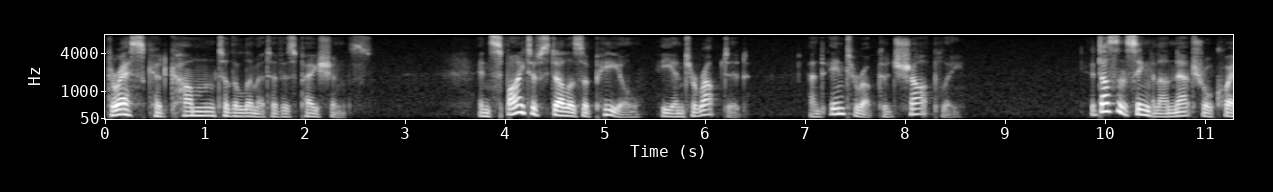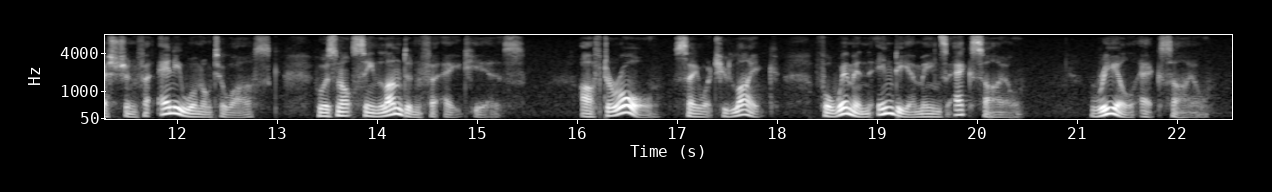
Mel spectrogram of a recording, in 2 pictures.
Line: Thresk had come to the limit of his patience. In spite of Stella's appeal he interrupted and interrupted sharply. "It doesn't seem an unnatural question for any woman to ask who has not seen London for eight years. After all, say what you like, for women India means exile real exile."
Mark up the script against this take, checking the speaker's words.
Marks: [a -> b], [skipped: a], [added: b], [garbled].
Thresk had come to the limit of his patience. In spite of Stella's appeal he interrupted and interrupted sharply. "It doesn't seem an unnatural question for any woman to ask who has not seen London for eight years. After all, say what you like, for women India means exile real exile."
